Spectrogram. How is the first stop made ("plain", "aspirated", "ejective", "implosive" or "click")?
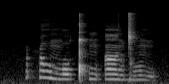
click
